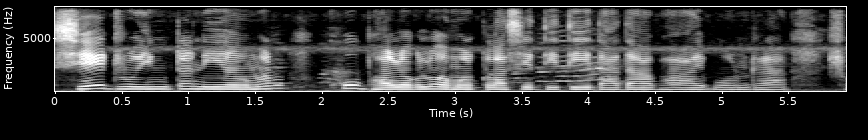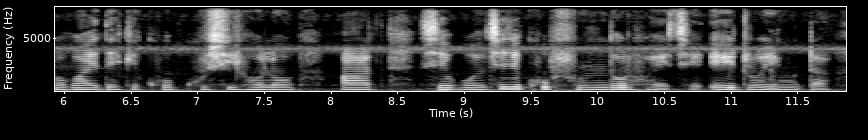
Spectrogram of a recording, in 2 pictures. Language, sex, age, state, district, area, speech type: Bengali, female, 30-45, West Bengal, Malda, urban, spontaneous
